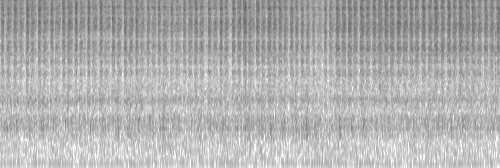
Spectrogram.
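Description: Pencil shading on paper gives a soft, continuous scratchy rubbing, quiet and close, with even back-and-forth strokes throughout and no talking.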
